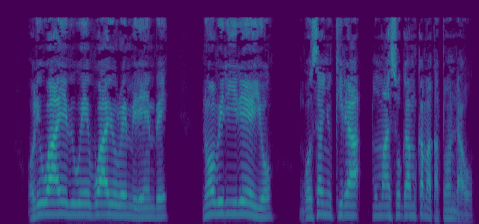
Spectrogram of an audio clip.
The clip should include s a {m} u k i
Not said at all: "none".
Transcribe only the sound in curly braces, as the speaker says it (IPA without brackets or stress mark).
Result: ɲ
